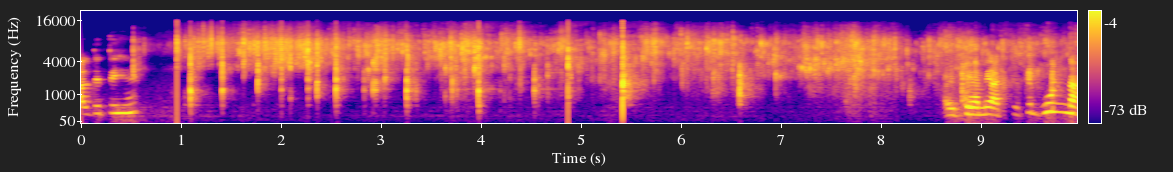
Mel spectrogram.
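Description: Chopped onions hit hot oil and sizzle loudly.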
